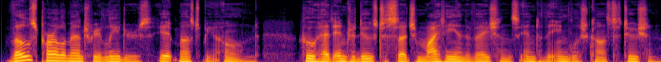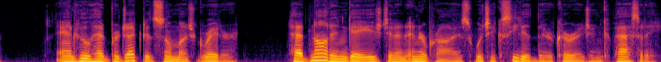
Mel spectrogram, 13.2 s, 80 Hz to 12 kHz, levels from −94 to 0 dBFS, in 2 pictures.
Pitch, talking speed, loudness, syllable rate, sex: 120 Hz, 165 wpm, -18 LUFS, 6.1 syllables/s, male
